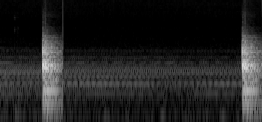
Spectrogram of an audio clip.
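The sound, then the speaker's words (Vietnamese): Eerie knocking on a canteen door: two separate dull thuds, each short and sharp, about two and a half seconds apart, with a faint steady hum filling the silence between them. “Tiếng gõ cửa quỷ dị kia đột nhiên truyền vào bên trong căng tin.”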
